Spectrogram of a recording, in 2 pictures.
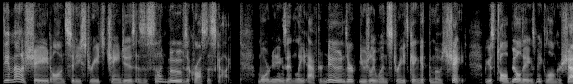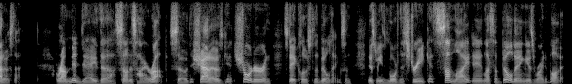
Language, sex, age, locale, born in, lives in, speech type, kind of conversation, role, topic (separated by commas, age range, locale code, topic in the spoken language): English, male, 30-34, en-US, United States, United States, read, expert-assistant, expert, Why do our shadows change size during the day?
